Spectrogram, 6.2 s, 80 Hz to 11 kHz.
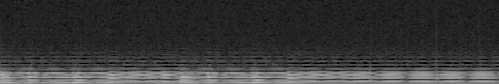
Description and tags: Quilty's 4-Peice Orchestra 4
Similar to #1 but (softer) different in a way. Just another synthy thingy.
ambient, melody, new-age, orchestral, sad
